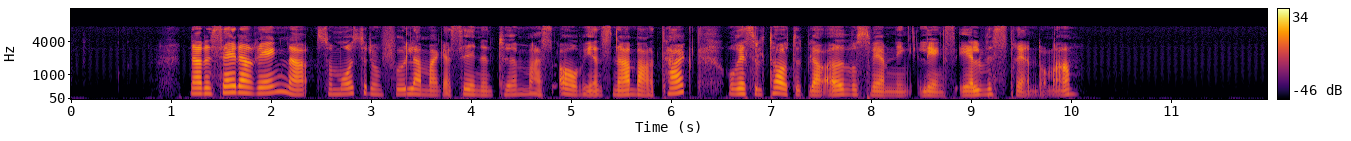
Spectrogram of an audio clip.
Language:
Swedish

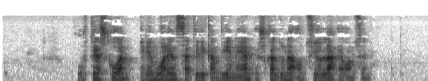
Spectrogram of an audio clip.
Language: Basque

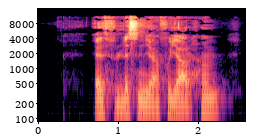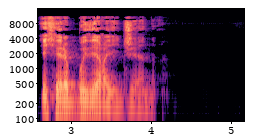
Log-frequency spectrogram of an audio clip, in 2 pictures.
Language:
Kabyle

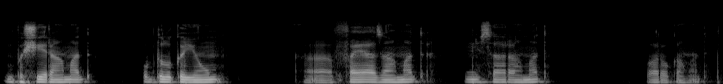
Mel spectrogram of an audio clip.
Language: Kashmiri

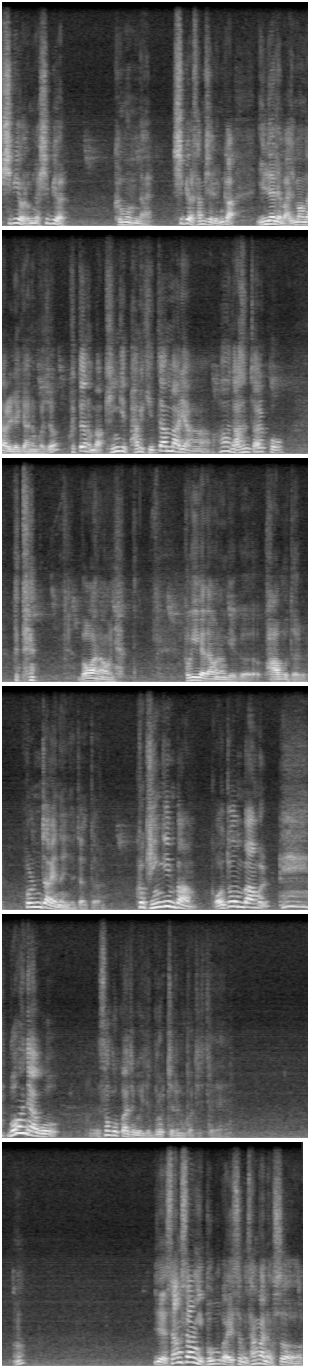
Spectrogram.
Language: Korean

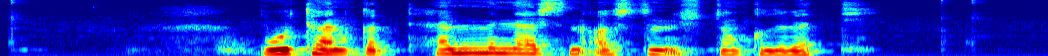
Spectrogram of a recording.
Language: Uyghur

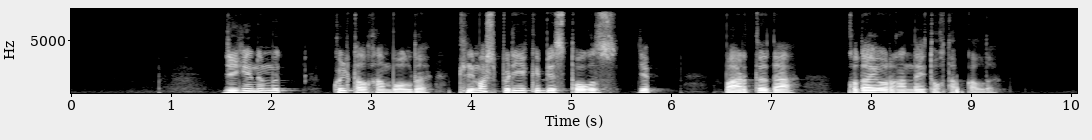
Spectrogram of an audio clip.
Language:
Kazakh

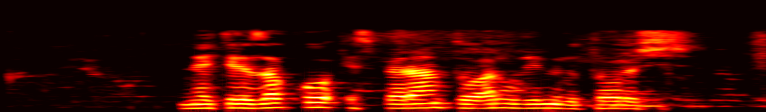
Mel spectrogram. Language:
Kinyarwanda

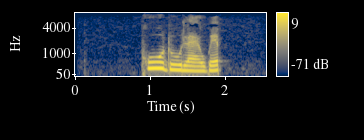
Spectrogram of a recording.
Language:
Thai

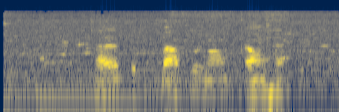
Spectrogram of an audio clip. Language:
Loarki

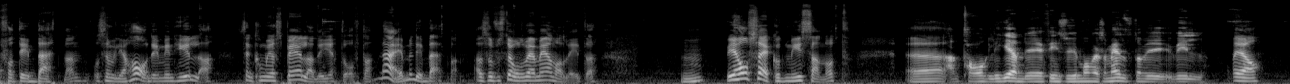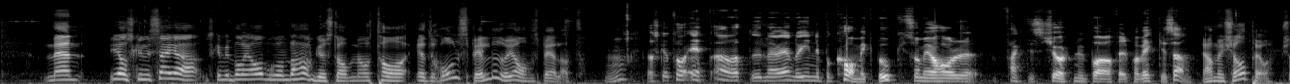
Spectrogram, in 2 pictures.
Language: Swedish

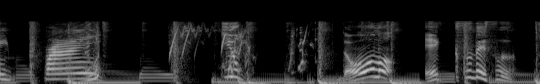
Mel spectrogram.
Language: Japanese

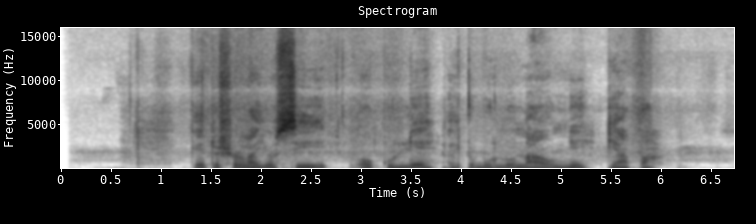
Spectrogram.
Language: Masai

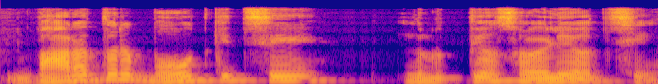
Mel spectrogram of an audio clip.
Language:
Odia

